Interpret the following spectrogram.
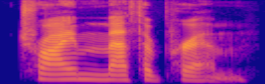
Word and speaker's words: trimethoprim: it when I say it slowly try methoprim trimethoprim how did I know how to say sulfamethoxazole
